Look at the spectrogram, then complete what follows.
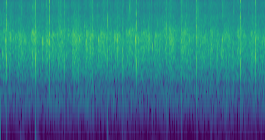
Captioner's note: applause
